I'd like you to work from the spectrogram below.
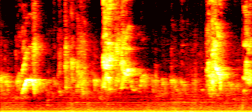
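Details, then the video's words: Shrill lovebird squawks, three harsh screechy bursts spaced about a second apart, the first with a rising whistled edge, over a faint background hum. "Sounds of lovebirds"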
